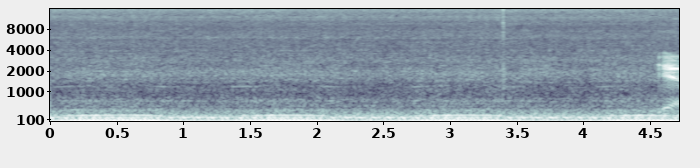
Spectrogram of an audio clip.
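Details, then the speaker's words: Manual Ford BA GT Boss 290 V8 on first start after fitting an upgraded intake plenum in place of the factory plenum and 75mm throttle body, before retuning: steady, even burble at a noticeably fast idle without hunting. The idle is too high and needs bringing down. "Yeah, so it looks like I need to bring it down a bit."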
